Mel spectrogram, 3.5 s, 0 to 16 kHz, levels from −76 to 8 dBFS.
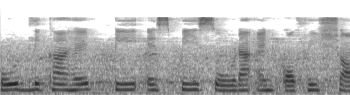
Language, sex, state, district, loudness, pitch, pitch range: Hindi, female, Maharashtra, Mumbai Suburban, -15 LUFS, 210 Hz, 200-225 Hz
